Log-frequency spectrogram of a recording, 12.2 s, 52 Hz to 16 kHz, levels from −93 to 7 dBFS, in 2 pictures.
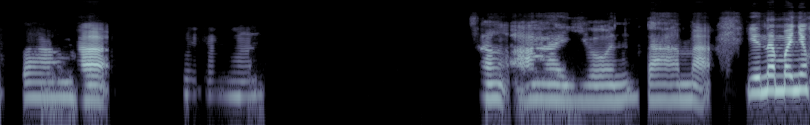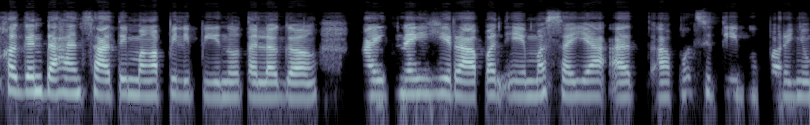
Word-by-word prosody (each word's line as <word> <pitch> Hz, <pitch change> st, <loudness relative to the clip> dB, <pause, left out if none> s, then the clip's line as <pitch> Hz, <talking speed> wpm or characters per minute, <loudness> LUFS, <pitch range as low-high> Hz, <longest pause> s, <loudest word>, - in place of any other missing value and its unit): Tama. 185 Hz, -2 st, -3 dB, 0.7 s
Wait 210 Hz, -1 st, -29 dB
lang, 195 Hz, +1 st, -27 dB
ha. 195 Hz, +1 st, -20 dB, 1.6 s
Sang-ayon, 170 Hz, -1 st, -7 dB
tama 170 Hz, -3 st, -6 dB, 0.3 s
yun 230 Hz, +2 st, +1 dB
naman 255 Hz, +1 st, +5 dB
yung 265 Hz, -, +3 dB
kagandahan 240 Hz, -3 st, +4 dB
sa 210 Hz, -3 st, +7 dB
ating 215 Hz, +2 st, -3 dB
mga 205 Hz, -1 st, +2 dB
Pilipino 195 Hz, -3 st, -4 dB
talagang 185 Hz, 0 st, +1 dB, 0.3 s
kahit 205 Hz, 0 st, +4 dB
nahihirapan 215 Hz, -2 st, +3 dB
eh, 195 Hz, -, +3 dB
masaya 200 Hz, -1 st, 0 dB
at, 185 Hz, +1 st, +2 dB, 0.2 s
ah, 185 Hz, 0 st, -2 dB
positibo 215 Hz, -2 st, -10 dB
pa 195 Hz, -, -3 dB
rin 195 Hz, +1 st, -7 dB
195 Hz, 120 wpm, -20 LUFS, 185-215 Hz, 1.6 s, sa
